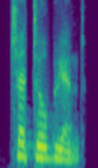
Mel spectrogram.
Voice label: "chateaubriand", Indian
